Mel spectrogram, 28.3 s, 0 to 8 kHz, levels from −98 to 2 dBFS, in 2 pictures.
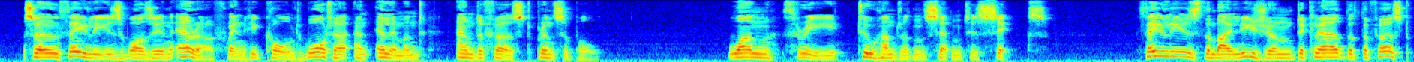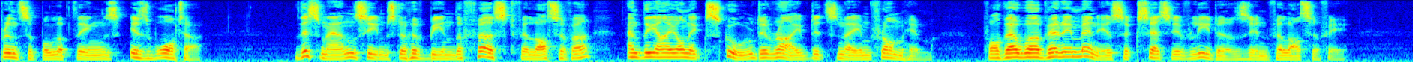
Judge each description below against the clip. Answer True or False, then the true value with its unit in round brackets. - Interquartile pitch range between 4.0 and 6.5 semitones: True (4.7 semitones)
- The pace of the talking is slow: True (120 wpm)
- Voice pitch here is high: False (135 Hz)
